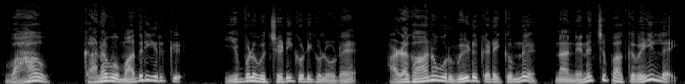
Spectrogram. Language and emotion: Tamil, surprised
